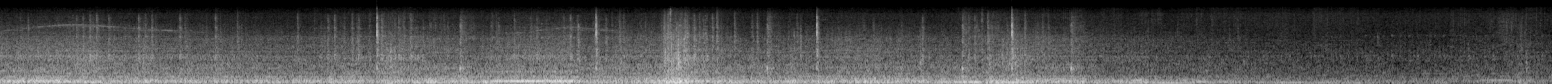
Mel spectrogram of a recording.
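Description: Nissan Diesel Space Arrow RA coach's turbocharged inline-six diesel and torque-converter automatic, heard from inside the cabin while driving, with tyre and road noise and a few sharp interior rattles and clicks. Over the last few seconds the sound dies down steadily as the coach slows to stop.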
